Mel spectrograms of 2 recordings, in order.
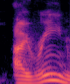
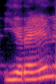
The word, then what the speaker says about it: Erene: are you talking about but Iran is spelled this way it's the gr because it's a Greek name yes and it's spelled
